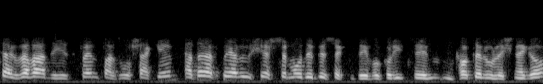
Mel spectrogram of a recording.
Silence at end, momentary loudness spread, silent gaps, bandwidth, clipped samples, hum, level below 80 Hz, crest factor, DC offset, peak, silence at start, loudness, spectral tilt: 0 s; 8 LU; none; 3.6 kHz; under 0.1%; none; -80 dBFS; 18 dB; under 0.1%; -2 dBFS; 0 s; -20 LUFS; -7 dB/octave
